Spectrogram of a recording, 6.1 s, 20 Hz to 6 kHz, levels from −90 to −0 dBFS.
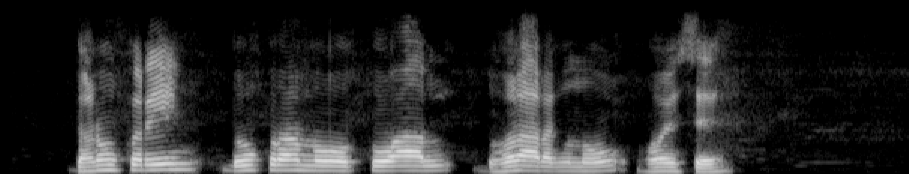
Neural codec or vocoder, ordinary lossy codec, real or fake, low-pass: codec, 44.1 kHz, 7.8 kbps, Pupu-Codec; Opus, 64 kbps; fake; 5.4 kHz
